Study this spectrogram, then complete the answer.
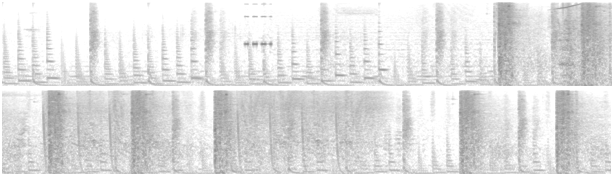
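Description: Rapid gunfire in the shooter game Borderlands: The Pre-Sequel, with dense bursts of shots and heavier impacts repeating throughout, loud and close over faint electronic background tones.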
